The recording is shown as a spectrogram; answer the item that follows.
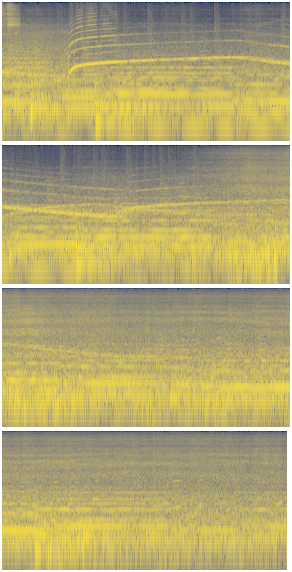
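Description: Fire truck siren wailing in slow rising and falling sweeps, two sweeps overlapping for a few seconds before fading out in the second half. Steady background music plays underneath.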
